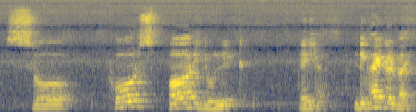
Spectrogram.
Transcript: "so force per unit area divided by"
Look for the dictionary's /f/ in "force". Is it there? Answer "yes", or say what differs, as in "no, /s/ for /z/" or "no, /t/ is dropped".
no, /p/ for /f/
